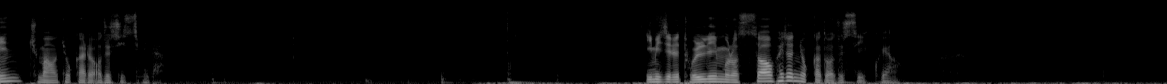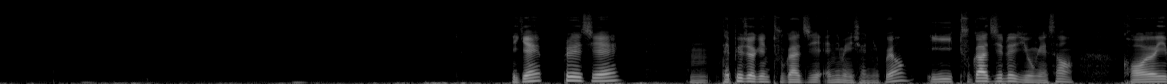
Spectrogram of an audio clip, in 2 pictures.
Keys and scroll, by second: 5.2 Right, 8.4 Left, 12.6 Left, 14.7 Left, 17.0 Escape.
